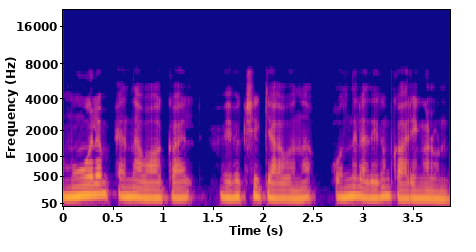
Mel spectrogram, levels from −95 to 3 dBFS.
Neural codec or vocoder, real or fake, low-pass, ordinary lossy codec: none; real; 7.2 kHz; none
